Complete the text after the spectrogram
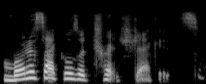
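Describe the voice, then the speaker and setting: A woman hosting a casual interview, asking questions in a relaxed, friendly way with loose fillers. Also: fairly high pitch, a little slow, vocal fry, slight background noise. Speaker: host, interviewer.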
